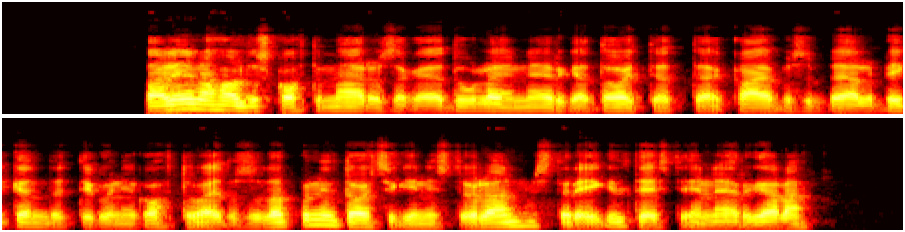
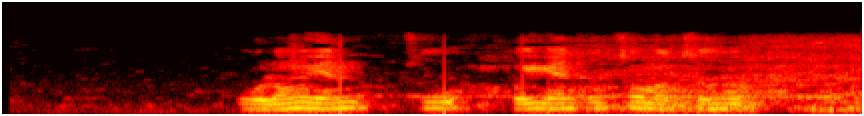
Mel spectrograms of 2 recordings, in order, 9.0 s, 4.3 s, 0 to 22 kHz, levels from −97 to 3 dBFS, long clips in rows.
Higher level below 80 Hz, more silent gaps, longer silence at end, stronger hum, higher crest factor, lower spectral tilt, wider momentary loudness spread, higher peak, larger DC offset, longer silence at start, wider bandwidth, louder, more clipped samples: about the same, -66 dBFS vs -64 dBFS; neither; first, 0.5 s vs 0 s; neither; about the same, 16 dB vs 18 dB; about the same, -5.5 dB/octave vs -5.5 dB/octave; second, 7 LU vs 10 LU; first, -2 dBFS vs -18 dBFS; neither; second, 0.7 s vs 1.2 s; about the same, 8.8 kHz vs 8 kHz; first, -19 LUFS vs -35 LUFS; neither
